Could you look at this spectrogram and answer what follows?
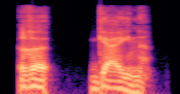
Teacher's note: C'est un son qui ressemble un peu à notre français mais plus gutural comme si on se gargarisait légèrement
